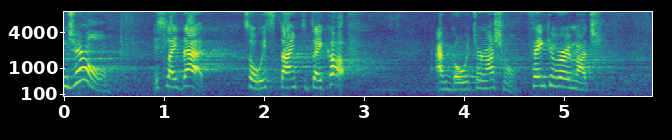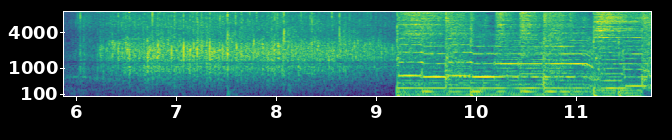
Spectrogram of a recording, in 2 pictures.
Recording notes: we are presenting a talk from April’s BrightonSEO conference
